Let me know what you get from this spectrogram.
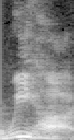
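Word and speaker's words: Wera: we go so ha or no i'm sorry weha it's pronounced weha i looked it up on their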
